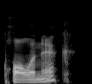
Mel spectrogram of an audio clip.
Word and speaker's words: Palahniuk: Yeah, so like Robbie said, we're talking about David Fincher's Fight Club, based on a book which was written by Chuck Palahniuk, if you were curious about how to say his name.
